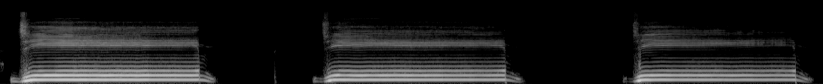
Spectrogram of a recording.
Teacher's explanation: জিম অক্ষর উচ্চারণ করব জিহ্বার মধ্যখান বা জিহ্বার মাঝখান, তার বরাবর উপরে তালুর সঙ্গে লাগিয়ে আমরা উচ্চারণ করব জিম, জিম, জিম।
